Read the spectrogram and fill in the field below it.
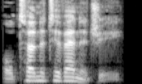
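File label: "alternative energy", British English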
